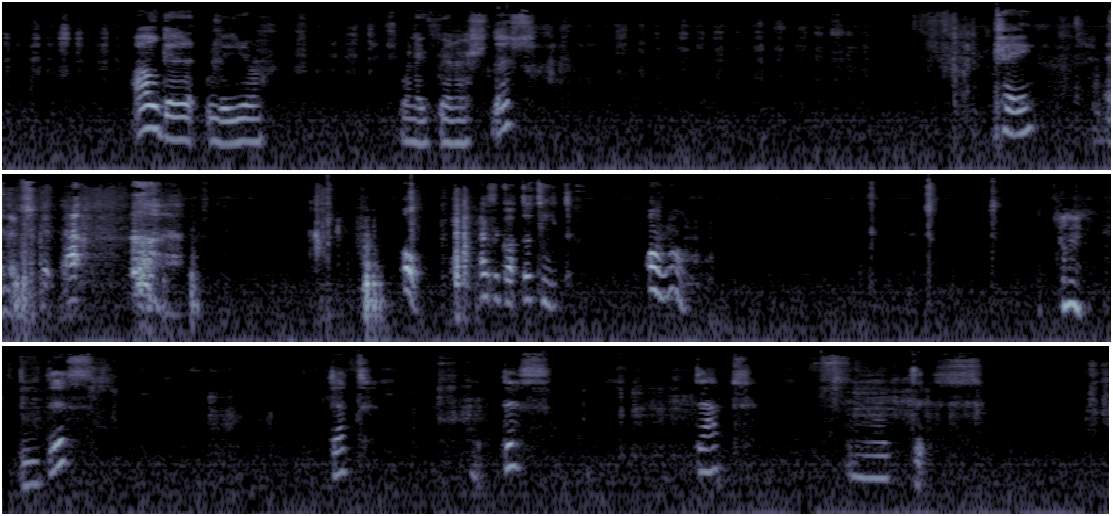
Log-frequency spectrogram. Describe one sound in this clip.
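A young girl speaks softly and close by, in short bursts.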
